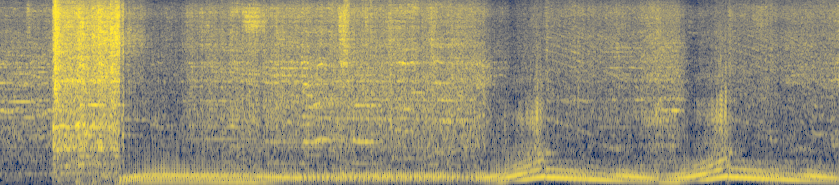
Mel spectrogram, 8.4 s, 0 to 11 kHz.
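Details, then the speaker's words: Mercedes SLK 350 after repair of exhaust rattles: engine catches and settles into a deep, even idle, then two clean revs rise and fall smoothly with no rattle; exhaust sounds healthy. "Alright, that sounds sick."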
